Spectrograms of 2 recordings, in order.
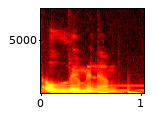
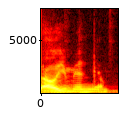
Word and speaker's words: aluminium: Well, my comment on aluminum is if I'm referring to like an aluminum can, it'll be aluminum. But if I'm in science and I'm referring to the actual element, it's aluminium.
